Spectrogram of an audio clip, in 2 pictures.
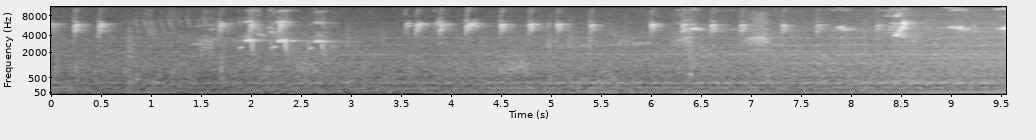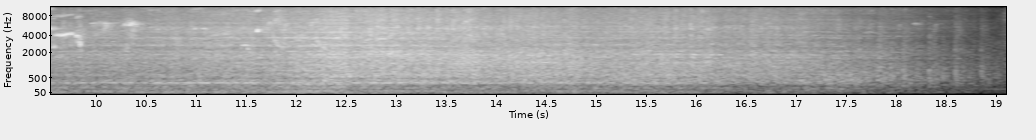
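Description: A passenger train running into the station along the platform, with a steady low hum under the noise of its wheels on the rails. The noise builds to its loudest a little past halfway, then fades and drops away sharply near the end. Birds chirp during the first half.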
